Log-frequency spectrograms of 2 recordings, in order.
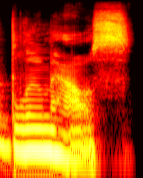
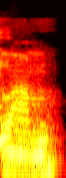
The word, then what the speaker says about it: Blumhouse: Is it Blumhouse or Bloomhouse? It's Blum, right? Blum. Blum. Blum. Yeah. Okay. So, I've been saying it right for years.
